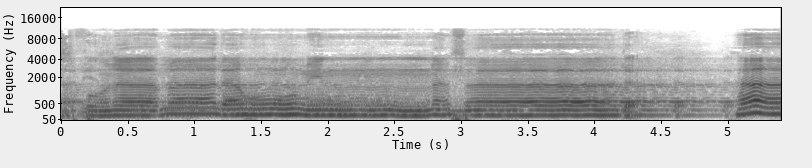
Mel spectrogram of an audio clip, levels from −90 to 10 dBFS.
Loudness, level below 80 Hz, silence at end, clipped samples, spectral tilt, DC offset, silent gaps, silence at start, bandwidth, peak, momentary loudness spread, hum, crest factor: -21 LUFS; -46 dBFS; 0 s; under 0.1%; -6 dB/octave; under 0.1%; none; 0 s; 11.5 kHz; -4 dBFS; 7 LU; none; 18 dB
